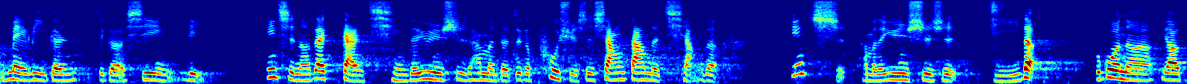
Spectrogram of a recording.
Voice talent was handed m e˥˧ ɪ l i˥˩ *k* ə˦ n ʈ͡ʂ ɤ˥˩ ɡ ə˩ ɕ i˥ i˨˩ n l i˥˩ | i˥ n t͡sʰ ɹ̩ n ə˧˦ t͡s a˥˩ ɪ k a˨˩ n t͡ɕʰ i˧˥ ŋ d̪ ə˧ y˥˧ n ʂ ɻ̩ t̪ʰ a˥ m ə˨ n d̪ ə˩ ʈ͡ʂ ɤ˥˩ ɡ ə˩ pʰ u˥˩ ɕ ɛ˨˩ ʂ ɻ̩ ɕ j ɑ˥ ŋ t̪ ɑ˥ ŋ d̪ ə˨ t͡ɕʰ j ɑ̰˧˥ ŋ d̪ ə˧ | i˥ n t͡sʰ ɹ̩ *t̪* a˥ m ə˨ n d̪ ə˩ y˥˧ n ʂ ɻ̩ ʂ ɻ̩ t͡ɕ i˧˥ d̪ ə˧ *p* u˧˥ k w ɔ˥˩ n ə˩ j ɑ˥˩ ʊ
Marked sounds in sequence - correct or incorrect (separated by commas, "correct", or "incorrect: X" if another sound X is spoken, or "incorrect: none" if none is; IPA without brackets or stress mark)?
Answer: correct, incorrect: t̪ʰ, correct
